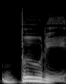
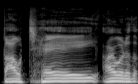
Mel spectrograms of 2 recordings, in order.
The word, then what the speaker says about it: Boutte: His name is Booty, and it's spelled Boutte. So I would have thought Boute. But it is pronounced Booty, turns out.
